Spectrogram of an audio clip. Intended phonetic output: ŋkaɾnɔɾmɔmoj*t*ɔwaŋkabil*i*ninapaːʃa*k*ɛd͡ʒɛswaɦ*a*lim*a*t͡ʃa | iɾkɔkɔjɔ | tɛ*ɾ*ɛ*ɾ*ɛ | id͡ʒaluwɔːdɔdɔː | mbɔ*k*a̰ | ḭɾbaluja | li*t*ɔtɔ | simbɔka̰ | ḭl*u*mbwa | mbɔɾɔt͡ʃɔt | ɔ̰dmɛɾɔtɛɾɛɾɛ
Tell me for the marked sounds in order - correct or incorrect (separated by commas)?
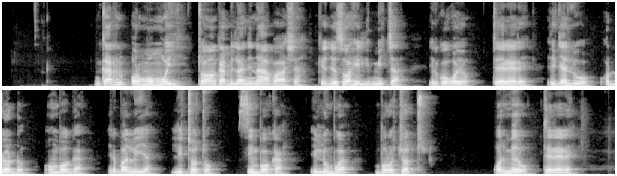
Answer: correct, incorrect, correct, incorrect, incorrect, correct, correct, incorrect, correct, correct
